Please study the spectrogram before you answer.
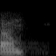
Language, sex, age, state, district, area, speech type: Sanskrit, male, 45-60, Telangana, Karimnagar, urban, conversation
